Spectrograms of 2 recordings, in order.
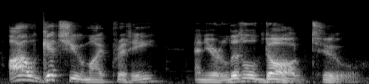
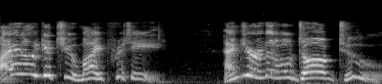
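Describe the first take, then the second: First: It is read in the speaker's normal voice. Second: It is read in a put-on witch voice.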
